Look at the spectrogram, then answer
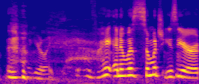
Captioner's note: chuckles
